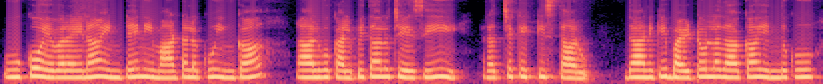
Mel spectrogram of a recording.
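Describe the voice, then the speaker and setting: A woman's voice: sits high, level tone, unhurried, narrow, tinny audio. A woman voicing a stern, protective older village mother-in-law who scolds bluntly in a storybook reading. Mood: scolding.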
